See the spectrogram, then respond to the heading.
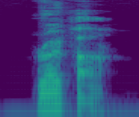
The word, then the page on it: roper: Australian English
